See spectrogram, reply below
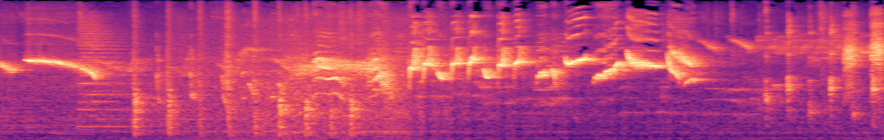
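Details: Caged, tame Chinese hwamei singing for fighting: a falling whistle, dense rapid notes, then bright repeated upslurred and arched phrases, ending softer.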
